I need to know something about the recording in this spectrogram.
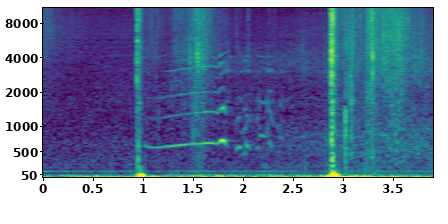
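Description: Clumps of dirt thud into a hole.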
